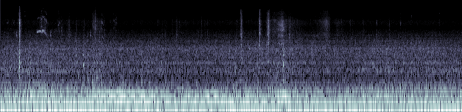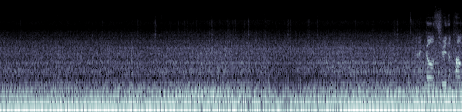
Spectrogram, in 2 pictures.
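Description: Semi truck's diesel engine running steadily at low speed, heard from inside the cab as the truck rolls slowly into a truck stop lot. A few faint clicks in the first six seconds.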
